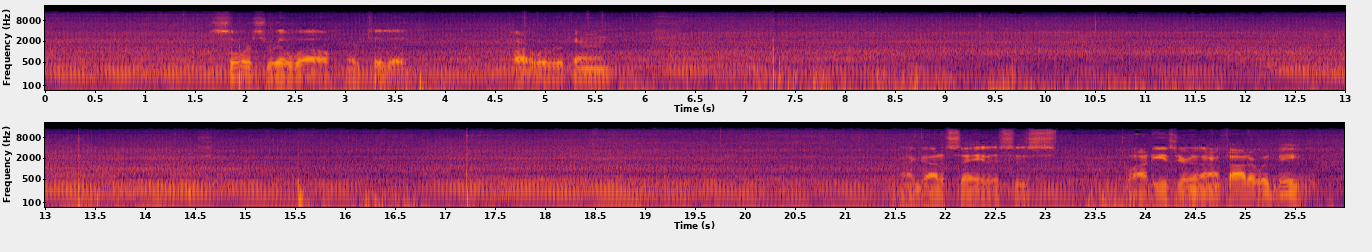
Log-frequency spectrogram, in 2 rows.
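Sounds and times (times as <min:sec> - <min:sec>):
engine humming: 0:00.0 - 0:25.9.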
